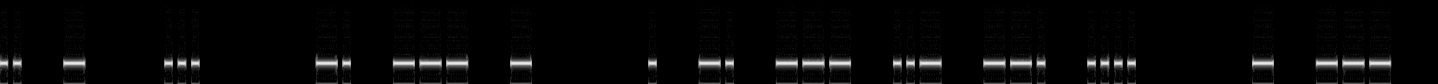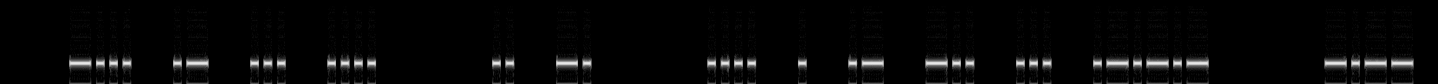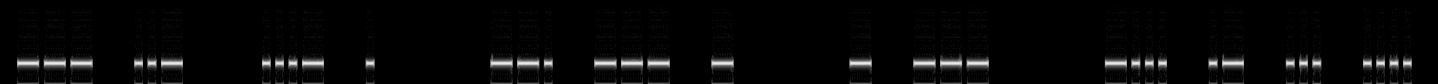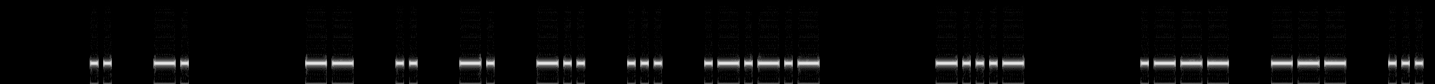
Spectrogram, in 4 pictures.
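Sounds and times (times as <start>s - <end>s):
morse code at 5 wpm: 0.0s - 0.9s, 1.6s - 2.0s, 3.2s - 5.4s, 6.5s - 11.4s, 12.5s - 14.0s, 15.1s - 18.2s, 19.3s - 20.3s, 21.5s - 26.6s, 27.6s - 30.7s, 31.4s - 32.6s, 33.7s - 36.2s, 37.2s - 38.8s, 39.8s - 43.0s, 44.0s - 45.1s, 46.2s - 51.5s, 52.5s - 53.5s, 54.6s - 57.4s.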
